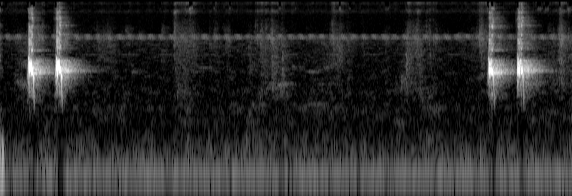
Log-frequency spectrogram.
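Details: Yellow-vented bulbul lure call for attracting other bulbuls: two pairs of short, sharp, bright chirps, each pair a quick double note, separated by about four seconds of near silence with a low steady hum.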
